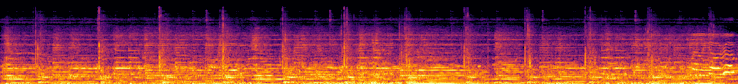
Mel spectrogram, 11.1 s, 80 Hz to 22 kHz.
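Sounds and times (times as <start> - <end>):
distorted electric guitars: 0.0 - 11.0
rock band playing: 0.0 - 11.0.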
